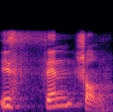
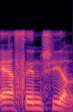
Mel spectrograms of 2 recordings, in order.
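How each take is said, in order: First: The first vowel is a short 'ih' sound. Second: The first vowel is an open 'eh' sound. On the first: The speaker calls it right. "শব্দ হচ্ছে ইস সেন সল, বলো ইসেনশল" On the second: The speaker calls it wrong. "আমরা তো বলি এসেনশিয়াল, না"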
